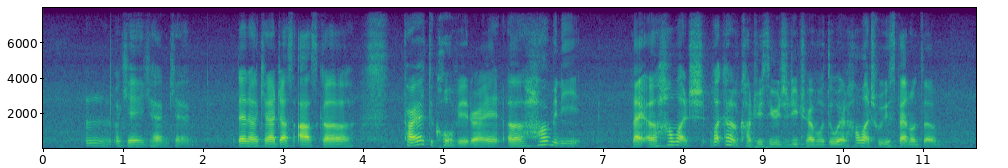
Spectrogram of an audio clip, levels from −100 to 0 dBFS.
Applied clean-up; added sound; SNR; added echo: none; none; none; none.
